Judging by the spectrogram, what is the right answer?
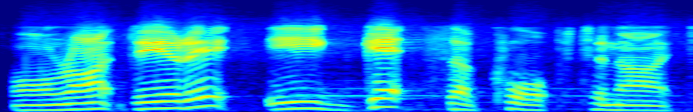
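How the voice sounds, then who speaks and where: An actress playing a sly, sharp-tongued old woman in a 1940s-style radio drama. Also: on the low side, animated, slow pace. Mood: wheedling, scheming. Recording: muffled old radio recording.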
